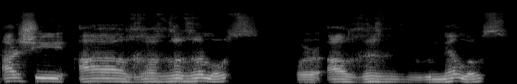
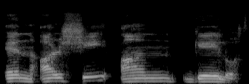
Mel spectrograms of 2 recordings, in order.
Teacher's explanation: The letter after the first Ghamma is another Ghamma. Therefore, this first one changes to an N.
